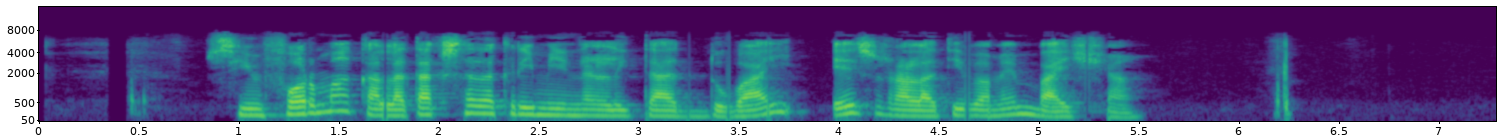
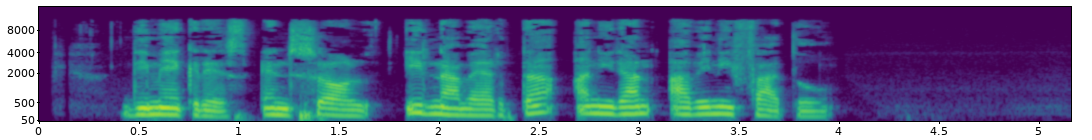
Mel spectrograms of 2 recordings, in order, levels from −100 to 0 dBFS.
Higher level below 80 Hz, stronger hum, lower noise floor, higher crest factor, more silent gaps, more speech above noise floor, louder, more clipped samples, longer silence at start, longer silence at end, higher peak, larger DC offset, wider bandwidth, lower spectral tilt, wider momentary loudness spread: about the same, -60 dBFS vs -56 dBFS; neither; first, -79 dBFS vs -74 dBFS; about the same, 22 dB vs 18 dB; neither; about the same, 55 dB vs 54 dB; about the same, -23 LUFS vs -21 LUFS; neither; first, 0.85 s vs 0.45 s; second, 1 s vs 1.2 s; about the same, -4 dBFS vs -4 dBFS; neither; second, 7.8 kHz vs 11.5 kHz; second, -4 dB/octave vs -5.5 dB/octave; first, 17 LU vs 8 LU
